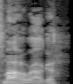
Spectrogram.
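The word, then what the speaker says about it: Mahoraga: So he called in Maguraga. I feel like I'm saying that wrong. – I think it's Maharaga. – Maharaga. – It's M-A-H-O-R-A-G-A. Yeah, so he called out Maharaga, and he was like, all right, we're going to have to do this ritual together.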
